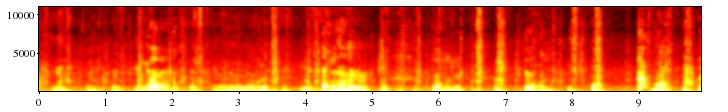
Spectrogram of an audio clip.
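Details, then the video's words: Female Labrador retriever making funny sounds while playing with her owner, a steady series of deep, throaty growl-grunts, some drawn out, overlapping with a person talking and laughing. "Cutest Dog Makes Funny Sounds While Playing | Funny Lab Dog"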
